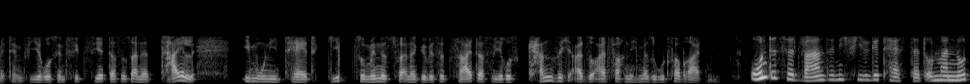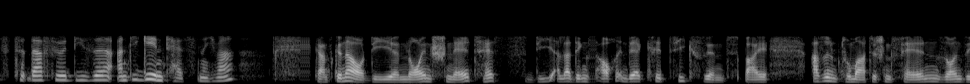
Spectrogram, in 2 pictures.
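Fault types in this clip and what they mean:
Packet loss with last packet repeated: the receiver lost two short runs of packets and filled each gap by replaying the most recent packet until new audio arrived. The first gap is an 80 ms stretch at 12.72 s. The second is a 40 ms stretch at 15.62 s, between "die allerdings" and "auch in der". Both lengths fit 20 ms packets. Each run of repeats sounds like a brief robotic stutter fluttering at about 50 Hz over the band-limited telephone audio.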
